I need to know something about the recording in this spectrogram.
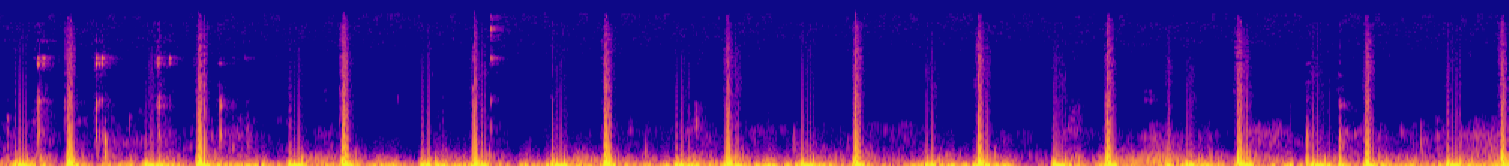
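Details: Heartbeat sounds in an ASMR recording. Normal heartbeat.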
